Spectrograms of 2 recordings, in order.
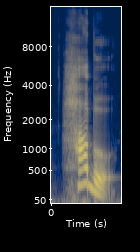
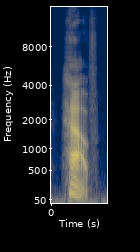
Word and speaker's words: have: going on here is that she's adding a b so i'm hearing habu now that could confuse people that could make people not understand what she's saying so there change it to a one syllable word and make sure the b is a v sound have have do you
